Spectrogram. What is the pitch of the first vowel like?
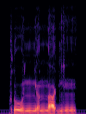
low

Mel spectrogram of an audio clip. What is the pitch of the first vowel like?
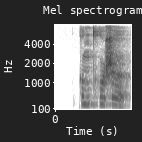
high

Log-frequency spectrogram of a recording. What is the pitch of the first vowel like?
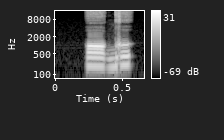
low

